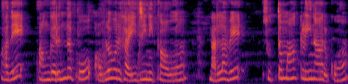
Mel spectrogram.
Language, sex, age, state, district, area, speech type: Tamil, female, 30-45, Tamil Nadu, Tiruvarur, rural, spontaneous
